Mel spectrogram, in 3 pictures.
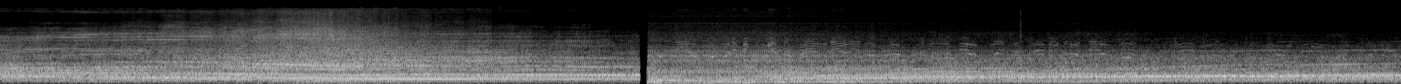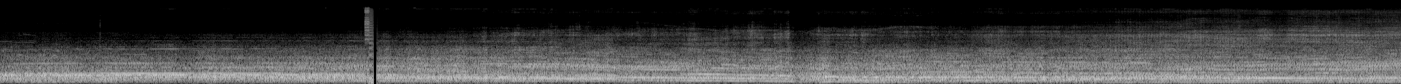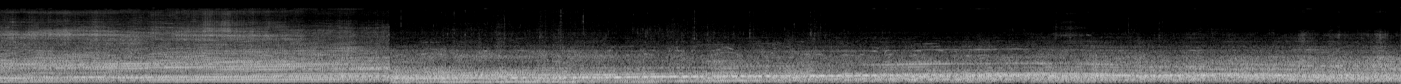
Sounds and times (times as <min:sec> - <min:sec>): Motorboat, speedboat: 0:00.0 - 0:42.0
Speech: 0:06.6 - 0:12.0.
